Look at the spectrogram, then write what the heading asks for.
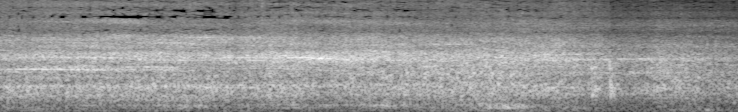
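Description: A train running past on the main line: a loud, steady rush of wheel and rail noise, with a couple of brief knocks near the end as the sound begins to fade.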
